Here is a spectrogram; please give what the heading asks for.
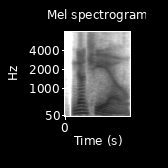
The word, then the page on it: nuncio: American English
